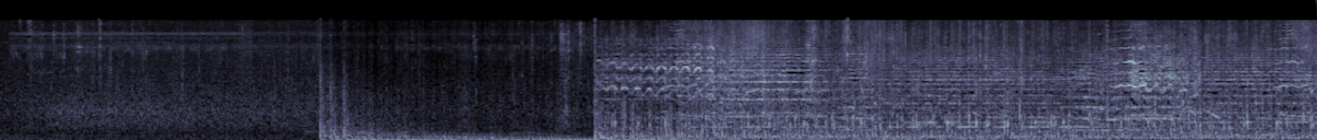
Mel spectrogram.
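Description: A troop of cavalry horses galloping, with hooves clattering and horses neighing, over dramatic film music. After a quiet start the music comes in suddenly about three seconds in. The hoofbeats and neighing join it about three seconds later.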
